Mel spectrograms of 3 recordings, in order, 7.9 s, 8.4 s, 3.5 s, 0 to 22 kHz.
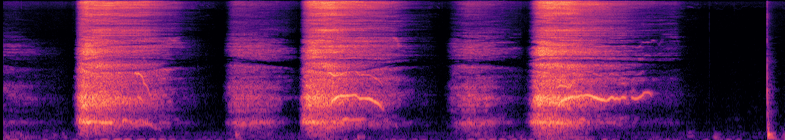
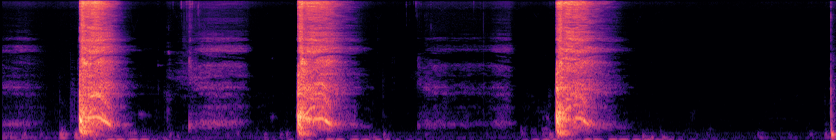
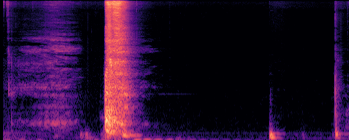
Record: {"exhalation_length": "7.9 s", "exhalation_amplitude": 32768, "exhalation_signal_mean_std_ratio": 0.47, "three_cough_length": "8.4 s", "three_cough_amplitude": 32768, "three_cough_signal_mean_std_ratio": 0.29, "cough_length": "3.5 s", "cough_amplitude": 32768, "cough_signal_mean_std_ratio": 0.22, "survey_phase": "beta (2021-08-13 to 2022-03-07)", "age": "45-64", "gender": "Male", "wearing_mask": "No", "symptom_none": true, "symptom_onset": "8 days", "smoker_status": "Ex-smoker", "respiratory_condition_asthma": false, "respiratory_condition_other": false, "recruitment_source": "REACT", "submission_delay": "7 days", "covid_test_result": "Negative", "covid_test_method": "RT-qPCR"}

